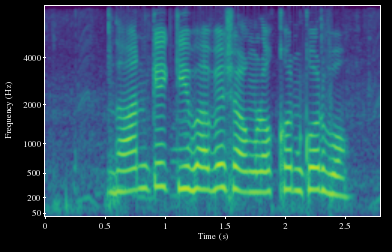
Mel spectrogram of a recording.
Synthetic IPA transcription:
d̪ʱankekibʱabeʃɔŋɾokʰːonkoɾbo

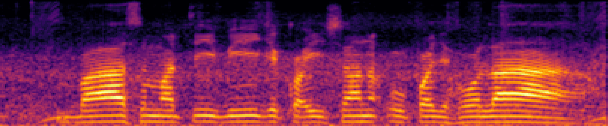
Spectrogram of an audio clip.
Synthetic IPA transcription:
baːsmət̪ibid͡ʒkɔisənupəd͡ʒɦola

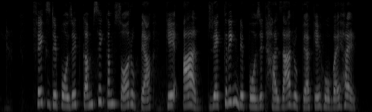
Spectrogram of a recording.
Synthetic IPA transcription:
fʰɪksɖɪpoːzɪʈkɐmsekɐmsɔːɾʊpja | keaːɾɾeːkəɾɪ̃ŋɡɖɪpoːzɪʈhɐzaːɾːʊpjakeɦoːʋəeɦɛː

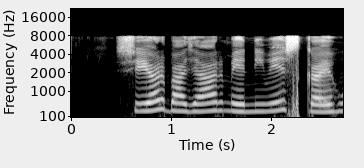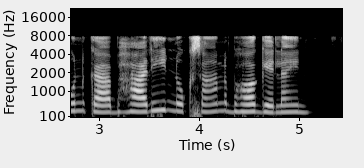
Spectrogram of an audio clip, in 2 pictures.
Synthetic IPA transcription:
ʃejəɾbaːd͡ʒaːɾmẽniʋeːskəɦʊnkabʱaːɾinʊksaːnbʱɔɡeləɪn

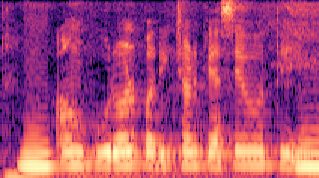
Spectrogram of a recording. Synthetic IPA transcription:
ã̰ŋɡpuɾəɳpəɾikʂəɳkɛseɦot̪e

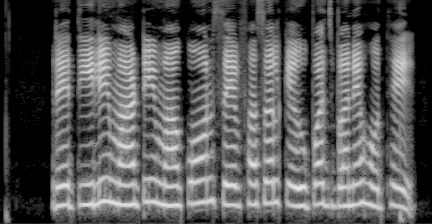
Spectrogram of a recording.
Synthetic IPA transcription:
ɾeːt̪iːlimãːʈimãːkoːnsefʰəsəlkeʊpəd͡ʒbəneɦoːt̪ʰeː

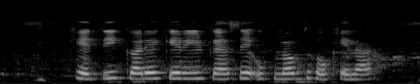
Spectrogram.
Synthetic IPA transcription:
kʰeːt̪ikəɾekeɾiːɽkɛːseʔʊpləb̚d̪ɦoːkʰeːlaː

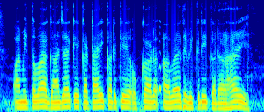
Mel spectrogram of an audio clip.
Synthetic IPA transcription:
əmɪt̪ʋaɡãːd͡ʒəkekəʈaːikəɾkeo̰kəɾəbed̪ʱʋɪkɾikəɾəɦəe

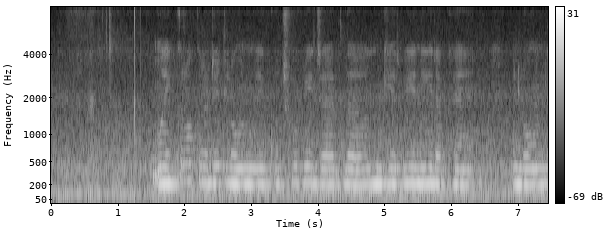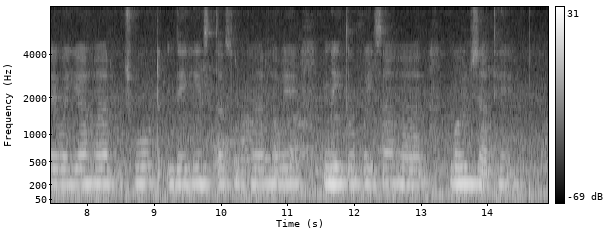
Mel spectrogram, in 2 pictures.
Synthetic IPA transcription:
maːɪkɾokɾeːɖɪʈloːnmẽkʊt͡ʃʰubʱid͡ʒaːd̪laɡʱɪɾwenɐɦĩɾəkʰẽ | loːnleːʋəjjaɦɐɾd͡ʒʰʱuːʈd̪eːɦɪst̪əsʊɡʱəɾɦəʋe | nɐɦĩt̪opəɪsaɦəɾ | bʊʈd͡ʒaːt̪ɦeː

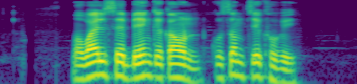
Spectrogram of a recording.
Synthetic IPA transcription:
moːbaːɪlseːbẽːŋkəkaːʊɳkʊsəmt͡ʃeːkɦoːʋiː

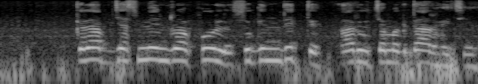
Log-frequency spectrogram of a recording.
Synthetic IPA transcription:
kɾap̚ʰd͡ʒəsminɾɔpʰulsuɡənd̪it̪aɾut͡ʃəməkd̪aɾɦojt͡ʃʰɛ

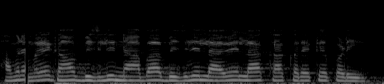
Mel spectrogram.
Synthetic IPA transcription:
ɦəmɾemɾeɡãwbɪd͡ʒlinababɪd͡ʒlilaʋelakakəɾekepəɽi

